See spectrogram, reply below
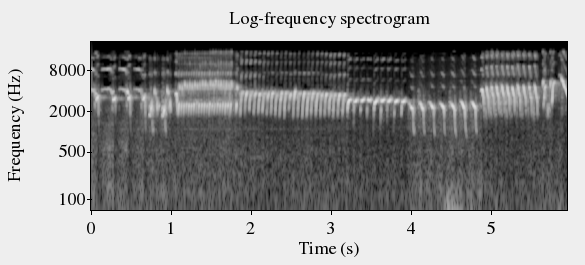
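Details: Spanish Timbrado canary, Classico style, a young bird working toward its full song: buzzy rolling trills, then a string of sharply falling notes, ending in a bright, higher trill.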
